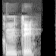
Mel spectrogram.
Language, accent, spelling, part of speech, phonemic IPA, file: French, France, comptais, verb, /kɔ̃.tɛ/, LL-Q150 (fra)-comptais.wav
- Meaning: first/second-person singular imperfect indicative of compter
